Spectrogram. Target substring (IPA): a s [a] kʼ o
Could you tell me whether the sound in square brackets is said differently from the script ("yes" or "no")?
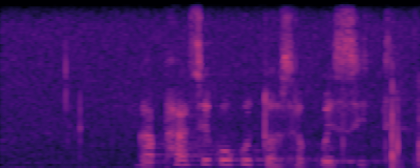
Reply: yes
